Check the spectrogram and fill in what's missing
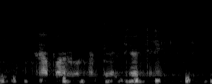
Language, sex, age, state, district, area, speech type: Kannada, male, 18-30, Karnataka, Bellary, rural, spontaneous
